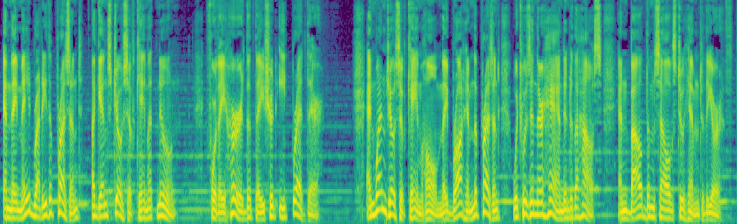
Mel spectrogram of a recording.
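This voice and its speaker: A man's voice: mid-range voice, big pitch swings, measured pace, fairly bright tone, soft background music. A man narrating solemn scripture as part of a dramatised audio Bible.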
